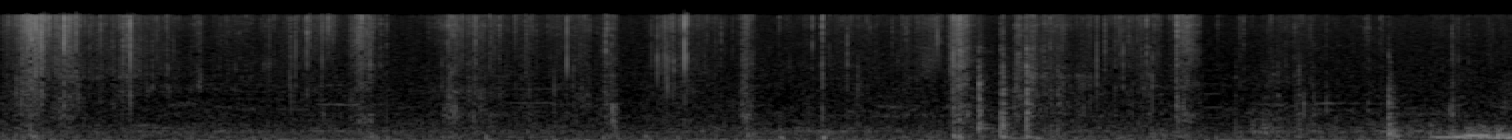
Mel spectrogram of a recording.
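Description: Fingers poking and squeezing a blue glitter slime, making irregular small clicks and crackles as the slime is pressed and pulled. A dull low thump comes near the end.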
